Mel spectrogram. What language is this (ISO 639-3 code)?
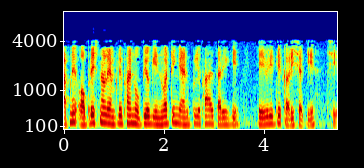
guj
